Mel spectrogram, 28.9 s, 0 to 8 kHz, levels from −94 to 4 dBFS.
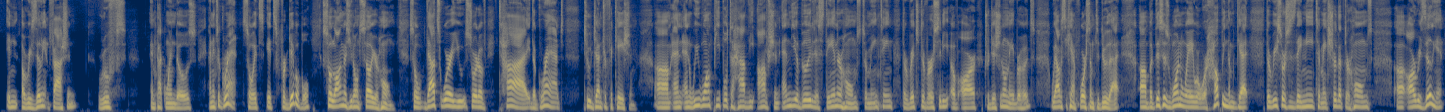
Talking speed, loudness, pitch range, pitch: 195 wpm, -24 LUFS, 125-155 Hz, 140 Hz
